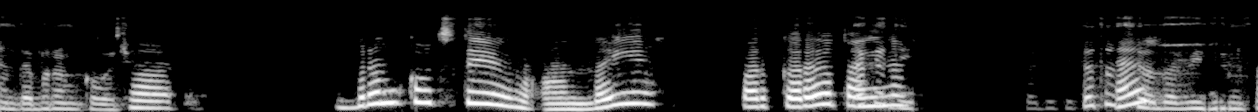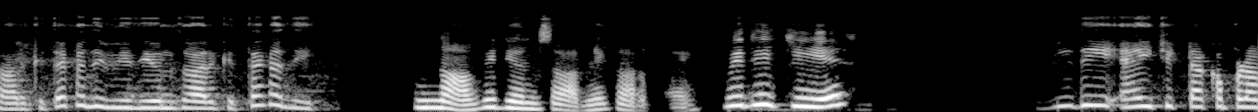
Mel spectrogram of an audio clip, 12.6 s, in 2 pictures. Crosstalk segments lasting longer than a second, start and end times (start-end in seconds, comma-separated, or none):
none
